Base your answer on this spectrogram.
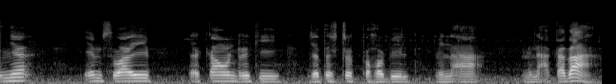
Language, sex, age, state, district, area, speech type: Santali, male, 45-60, West Bengal, Dakshin Dinajpur, rural, read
